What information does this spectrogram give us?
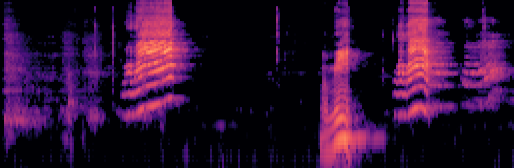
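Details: Parrot that says "mummy papa": two shrill, strained spoken-sounding phrases from the bird surround a single low human prompt word, with faint chatter at the start.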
